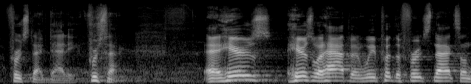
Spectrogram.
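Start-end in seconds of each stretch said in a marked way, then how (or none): 0.0-1.2 put-on soft, lower little-kid voice for Gus; lightly voiced toddler begging. A dad imitating his toddler son Gus asking for fruit snacks, soft and small. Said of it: "this is how he says it".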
